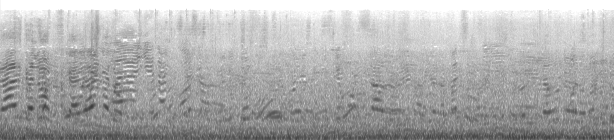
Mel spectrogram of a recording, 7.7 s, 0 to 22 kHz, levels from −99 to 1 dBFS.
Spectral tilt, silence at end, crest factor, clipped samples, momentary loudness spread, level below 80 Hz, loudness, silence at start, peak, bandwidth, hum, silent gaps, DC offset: -6 dB/octave; 0 s; 16 dB; under 0.1%; 6 LU; -36 dBFS; -32 LUFS; 0 s; -14 dBFS; 15.5 kHz; none; none; under 0.1%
